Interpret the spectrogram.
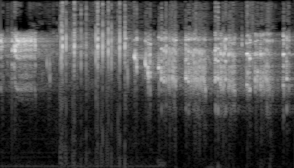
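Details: Edible-nest swiftlets in a lure recording: a brief burst of shrill, overlapping twitters and fast dry clicks.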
